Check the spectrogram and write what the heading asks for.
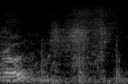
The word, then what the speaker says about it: Routh: of you to Routh. As I just got, it's pronounced like mouth, but with an R in the beginning.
